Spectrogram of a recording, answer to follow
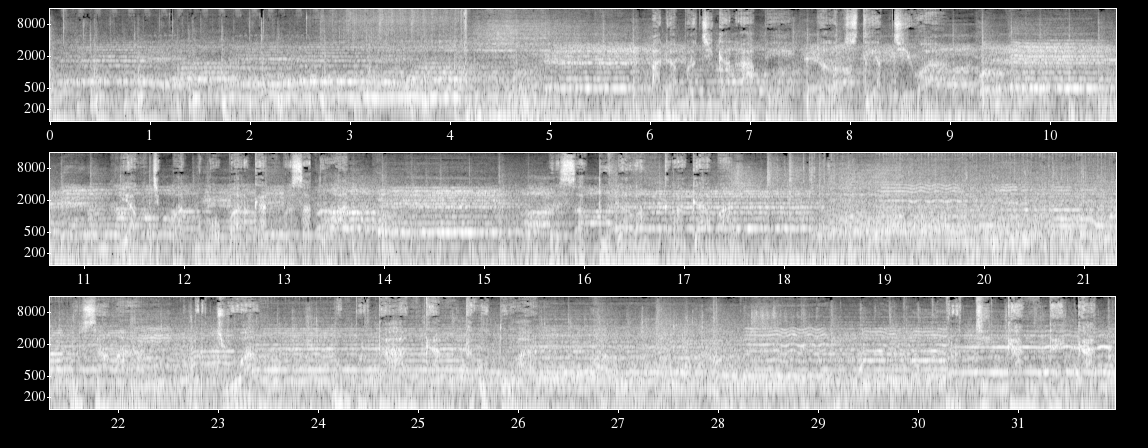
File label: Bahasa Indonesia Commercial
